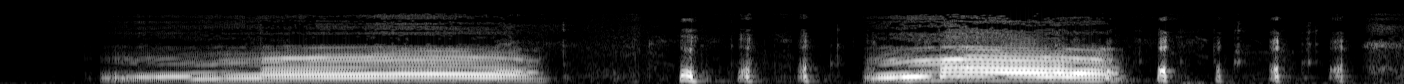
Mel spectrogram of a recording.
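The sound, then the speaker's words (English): A person who plays a cow does two long, drawn-out moos imitating a cow, each lasting a couple of seconds, loud, with short breathy vocal bits between them. “It really has intention and thought behind each move. And what might that sound like?”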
